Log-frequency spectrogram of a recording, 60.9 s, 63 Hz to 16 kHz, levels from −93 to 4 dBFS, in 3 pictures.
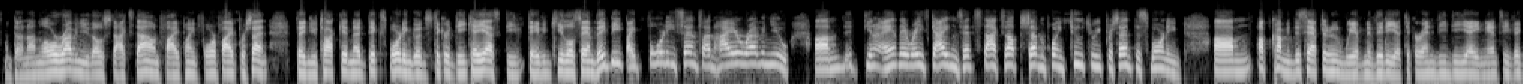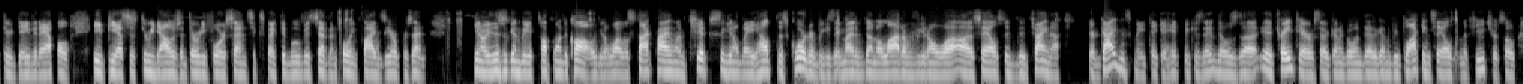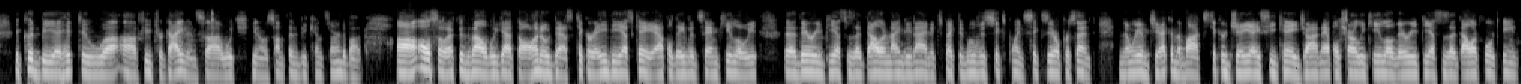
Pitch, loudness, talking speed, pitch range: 140 Hz, -21 LUFS, 200 wpm, 130-150 Hz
